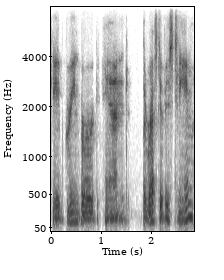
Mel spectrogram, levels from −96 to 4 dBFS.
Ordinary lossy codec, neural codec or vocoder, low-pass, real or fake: Opus, 16 kbps; vocoder, 22.05 kHz, 80 mel bands, HiFi-GAN; 7.2 kHz; fake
